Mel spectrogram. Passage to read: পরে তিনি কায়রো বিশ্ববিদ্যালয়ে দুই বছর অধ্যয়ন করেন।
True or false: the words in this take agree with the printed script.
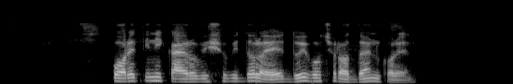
true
